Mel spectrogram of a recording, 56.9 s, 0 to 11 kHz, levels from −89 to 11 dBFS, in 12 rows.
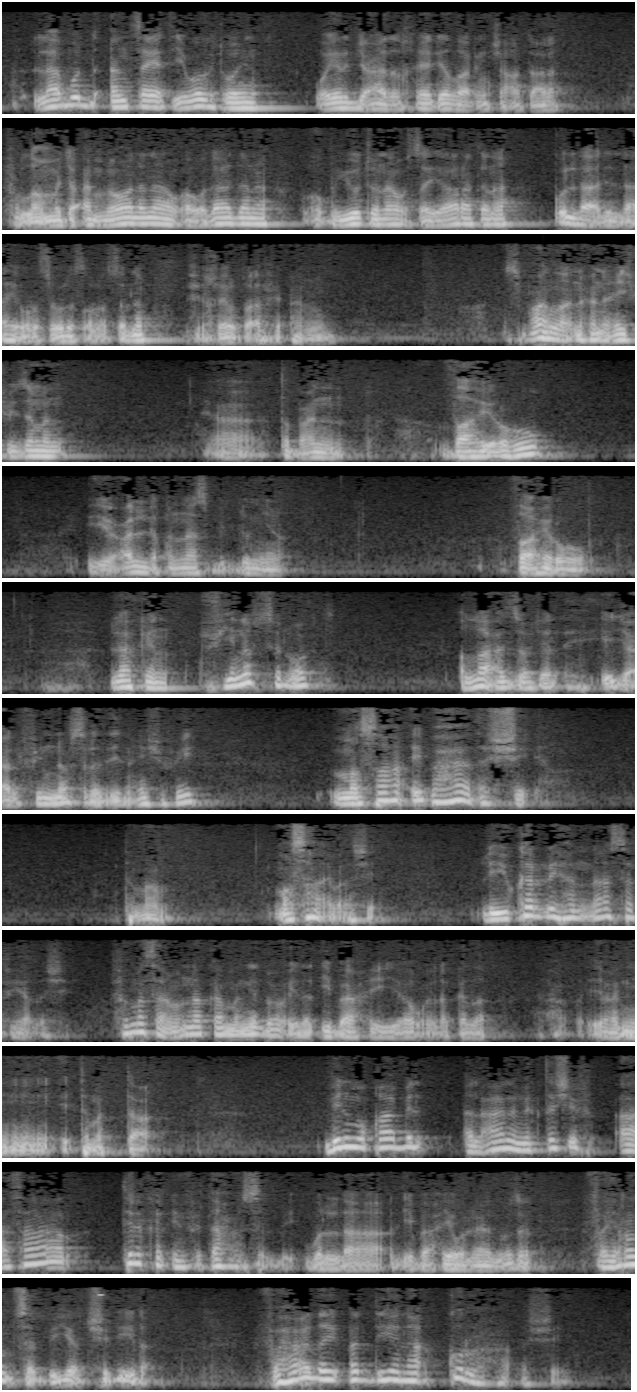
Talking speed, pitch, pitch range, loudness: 100 wpm, 130 Hz, 120-165 Hz, -16 LUFS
